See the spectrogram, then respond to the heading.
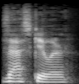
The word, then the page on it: vascular: American English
